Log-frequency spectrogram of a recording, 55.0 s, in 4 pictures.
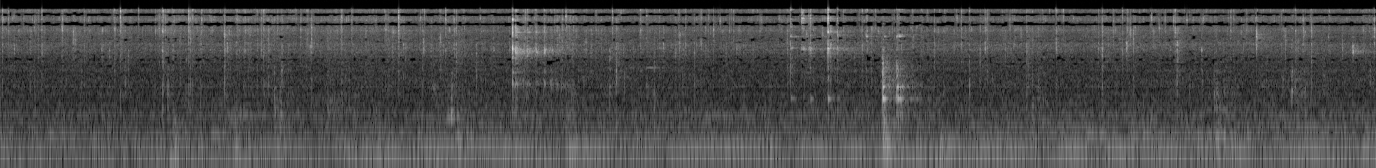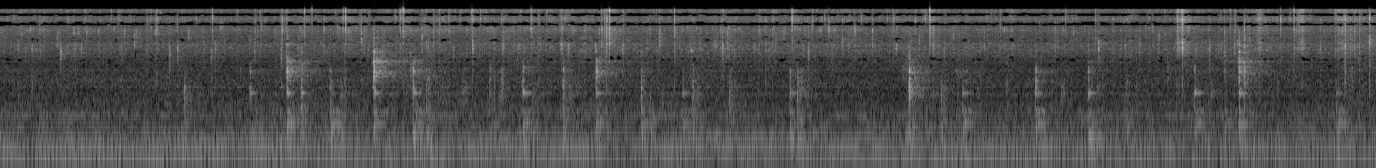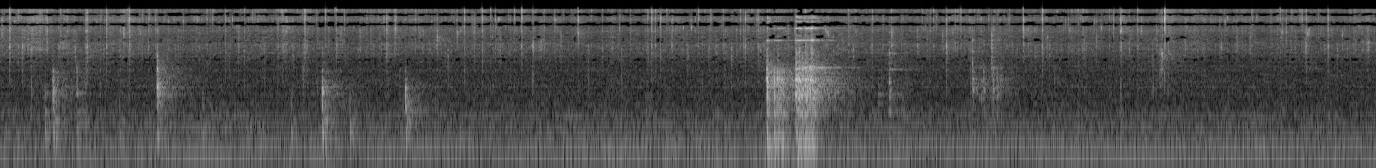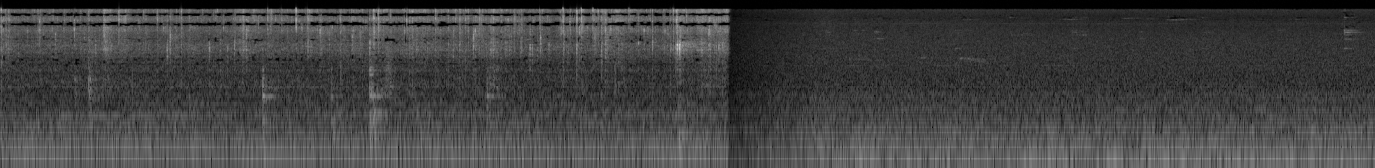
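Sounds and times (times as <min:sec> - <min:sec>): food sizzling in pans: 0:00.0 - 0:48.6
spoon stirring in pan: 0:10.2 - 0:32.1, 0:41.0 - 0:48.4.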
